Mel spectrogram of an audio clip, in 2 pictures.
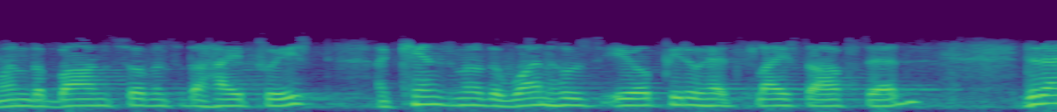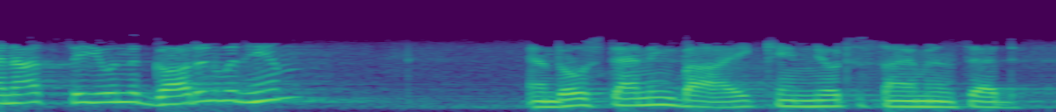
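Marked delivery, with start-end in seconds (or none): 5.2-6.8 higher, challenging question; accusing. A narrator's reading. Kinsman questioning Peter about the garden, accusing. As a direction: challenge him with rising pitch. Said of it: "decided to press their suspicions".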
